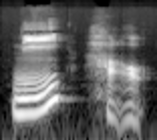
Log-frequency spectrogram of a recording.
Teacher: when two third tones are together, the first one turns to the second tone, but is still written in the third tone.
